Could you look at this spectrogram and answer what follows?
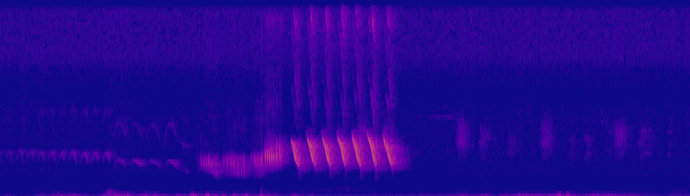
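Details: Yorkshire canary, a caged pet bird, singing: a run of whistled notes, then a buzzy phrase, then a fast series of about seven rapid repeated notes, with softer notes trailing off and low background rumble.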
